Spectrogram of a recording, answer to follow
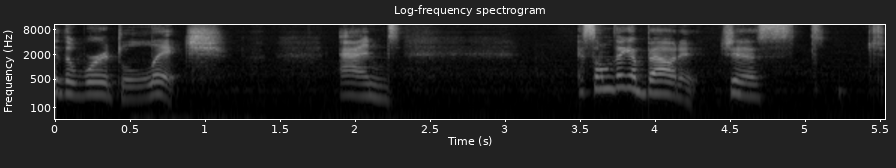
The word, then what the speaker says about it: lich: That man is possessed by neither a human nor a demon, but a lich. He's not possessed. That's his actual body. goodness. They actually said it correctly. They didn't pronounce it leach.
